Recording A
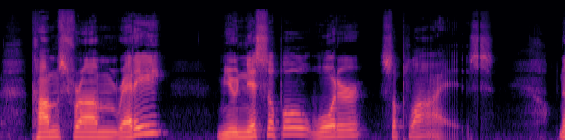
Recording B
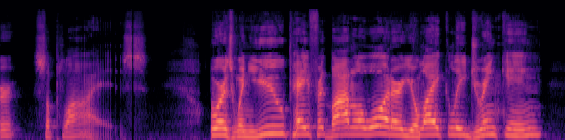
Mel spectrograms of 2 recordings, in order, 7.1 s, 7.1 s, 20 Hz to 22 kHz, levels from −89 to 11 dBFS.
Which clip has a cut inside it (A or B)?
B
